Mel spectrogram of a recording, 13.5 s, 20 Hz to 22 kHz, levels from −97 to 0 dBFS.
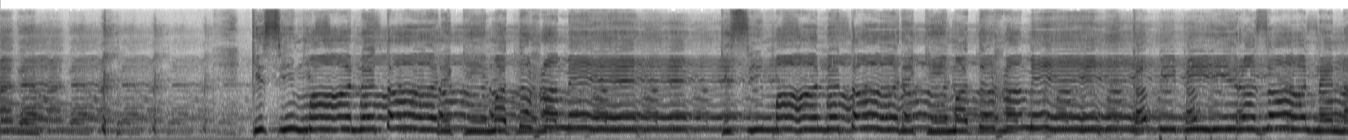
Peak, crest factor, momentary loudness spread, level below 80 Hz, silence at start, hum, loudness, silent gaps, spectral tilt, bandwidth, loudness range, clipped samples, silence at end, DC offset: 0 dBFS; 12 dB; 10 LU; -44 dBFS; 0 s; none; -12 LUFS; none; -2 dB/octave; 16 kHz; 2 LU; under 0.1%; 0 s; under 0.1%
